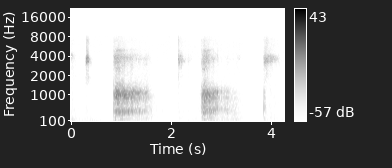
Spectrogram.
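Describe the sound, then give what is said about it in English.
Deep breathing exercise with full exhalations: a few breaths alternate between short sharp intakes and longer, louder, airy exhales, moderately loud with no speech. “And then all the way out. Breathe normally. I do about 15 sets of those.”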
